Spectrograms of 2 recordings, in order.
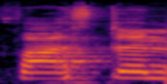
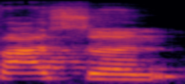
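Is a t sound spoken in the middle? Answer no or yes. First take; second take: yes; no. First: A t sound is heard after the s. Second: No t sound is heard after the s. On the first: The speaker calls it wrong. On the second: The speaker calls it right.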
